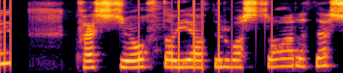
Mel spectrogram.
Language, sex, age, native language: Icelandic, male, 12, Latvian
